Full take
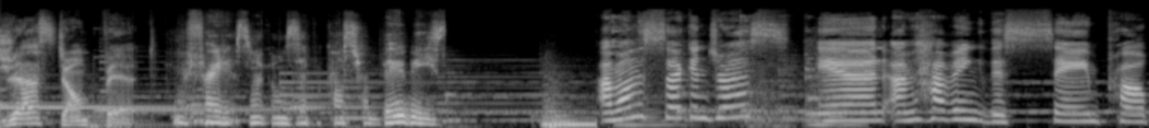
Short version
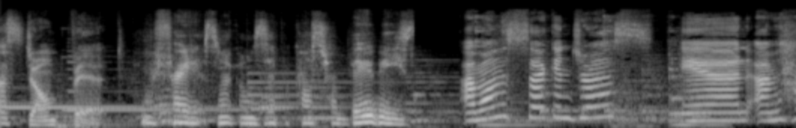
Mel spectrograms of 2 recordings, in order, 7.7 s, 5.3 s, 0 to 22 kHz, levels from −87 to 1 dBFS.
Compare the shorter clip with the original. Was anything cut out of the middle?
yes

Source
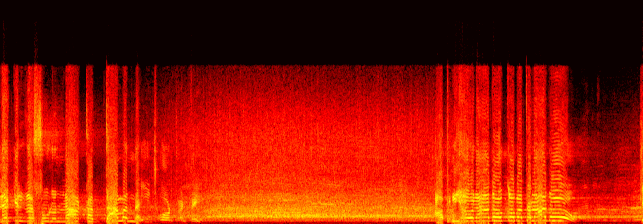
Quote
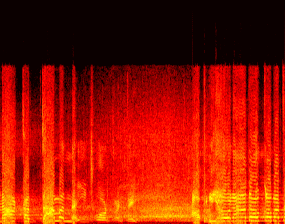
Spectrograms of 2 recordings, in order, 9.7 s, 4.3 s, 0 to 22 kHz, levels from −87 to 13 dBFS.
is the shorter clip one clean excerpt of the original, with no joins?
no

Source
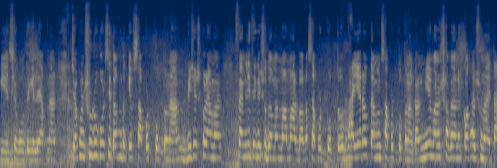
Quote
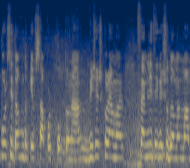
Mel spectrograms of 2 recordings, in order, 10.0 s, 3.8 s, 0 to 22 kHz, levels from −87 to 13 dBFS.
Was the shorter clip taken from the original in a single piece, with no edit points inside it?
yes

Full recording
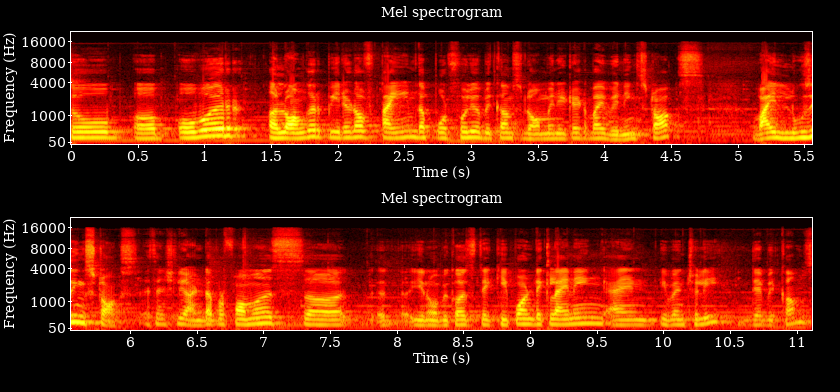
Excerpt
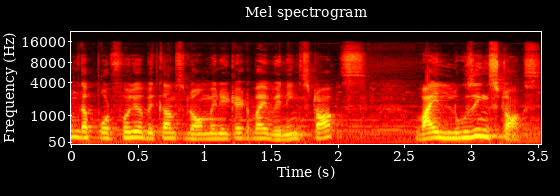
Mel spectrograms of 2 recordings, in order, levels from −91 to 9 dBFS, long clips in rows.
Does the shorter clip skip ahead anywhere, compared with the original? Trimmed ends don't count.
no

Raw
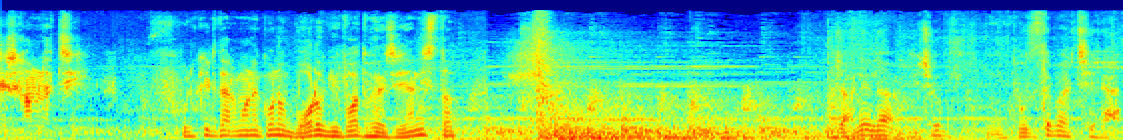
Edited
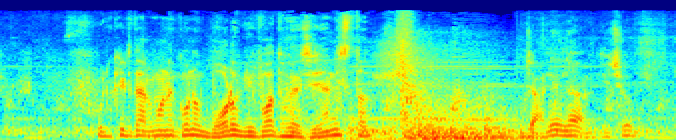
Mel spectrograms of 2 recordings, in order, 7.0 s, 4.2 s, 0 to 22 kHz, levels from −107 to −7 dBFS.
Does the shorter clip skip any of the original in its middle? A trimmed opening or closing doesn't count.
yes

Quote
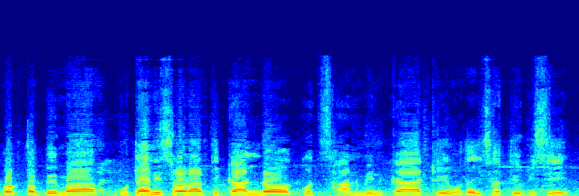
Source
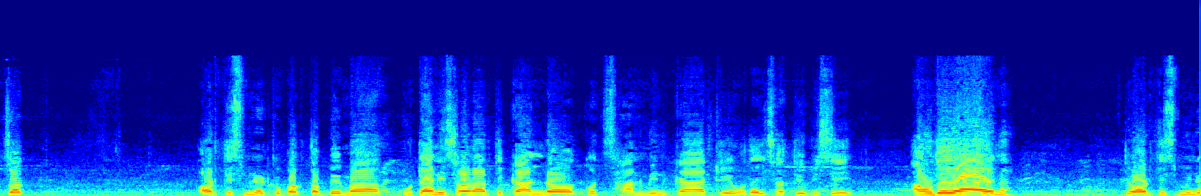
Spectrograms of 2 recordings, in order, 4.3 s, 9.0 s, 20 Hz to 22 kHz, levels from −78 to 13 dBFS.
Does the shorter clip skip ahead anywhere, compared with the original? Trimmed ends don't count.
no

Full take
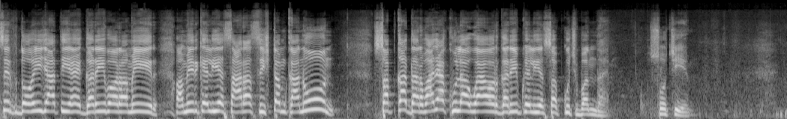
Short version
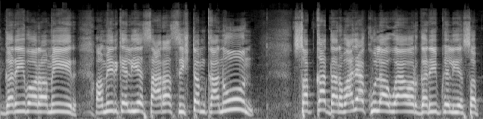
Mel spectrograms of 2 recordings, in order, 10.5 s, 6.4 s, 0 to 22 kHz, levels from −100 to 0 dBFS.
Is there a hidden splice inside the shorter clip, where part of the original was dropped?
no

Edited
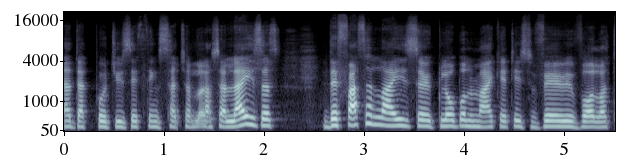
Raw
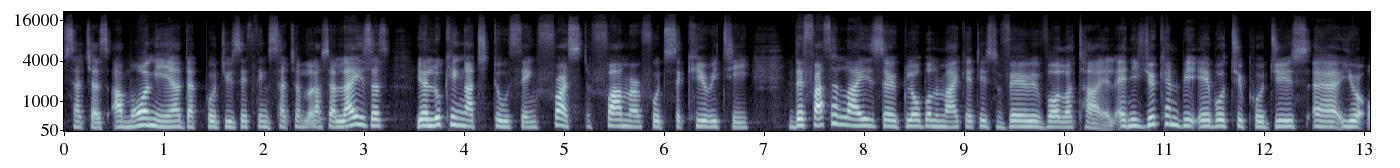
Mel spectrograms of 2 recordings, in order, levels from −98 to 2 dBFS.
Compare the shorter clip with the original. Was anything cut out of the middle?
yes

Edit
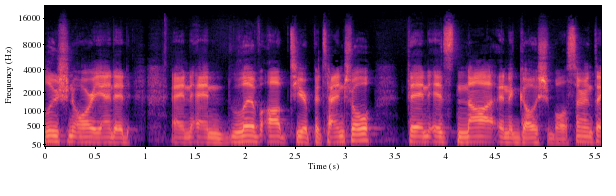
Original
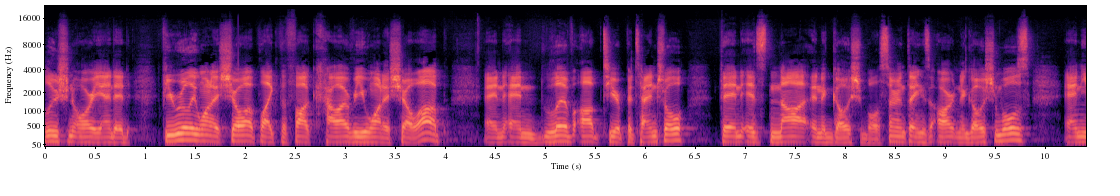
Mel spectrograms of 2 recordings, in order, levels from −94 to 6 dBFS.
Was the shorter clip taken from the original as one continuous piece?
no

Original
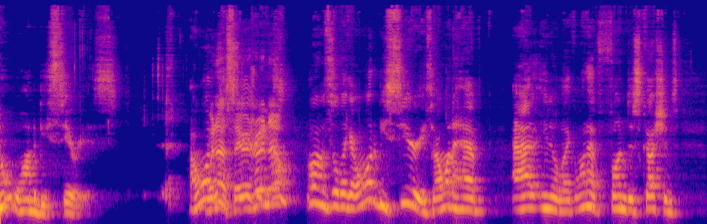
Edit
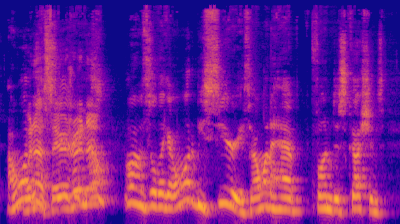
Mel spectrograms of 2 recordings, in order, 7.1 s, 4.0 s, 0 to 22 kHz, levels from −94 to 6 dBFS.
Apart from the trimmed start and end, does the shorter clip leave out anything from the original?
yes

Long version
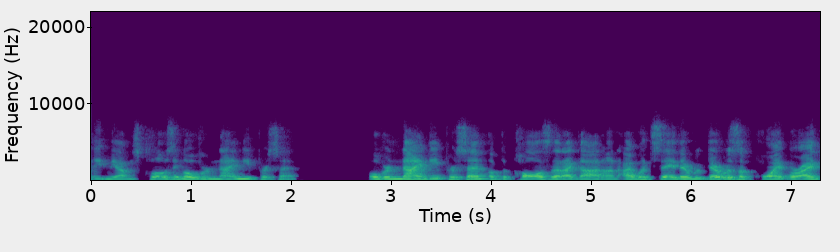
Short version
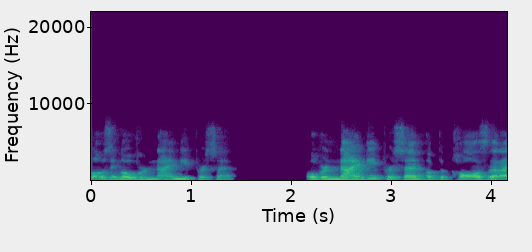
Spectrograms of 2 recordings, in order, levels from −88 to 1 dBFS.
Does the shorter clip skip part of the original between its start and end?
no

